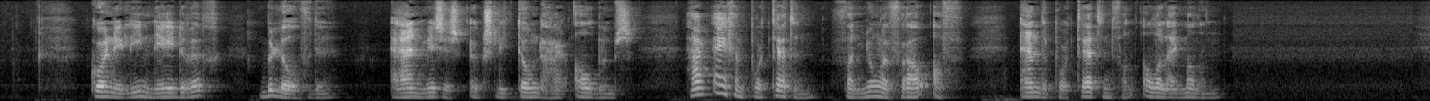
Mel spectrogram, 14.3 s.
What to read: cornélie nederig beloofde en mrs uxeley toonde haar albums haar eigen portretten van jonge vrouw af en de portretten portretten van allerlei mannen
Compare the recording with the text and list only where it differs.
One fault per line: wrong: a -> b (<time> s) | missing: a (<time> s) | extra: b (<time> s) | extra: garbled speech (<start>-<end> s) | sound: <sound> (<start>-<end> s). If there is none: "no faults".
missing: portretten (11.1 s)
